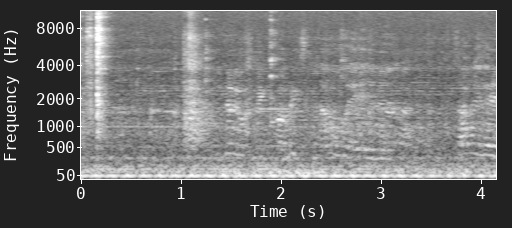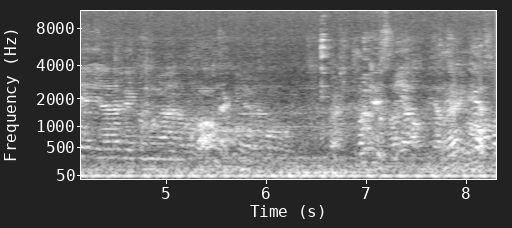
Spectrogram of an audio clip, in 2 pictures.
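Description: Several men talk at once, close by.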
